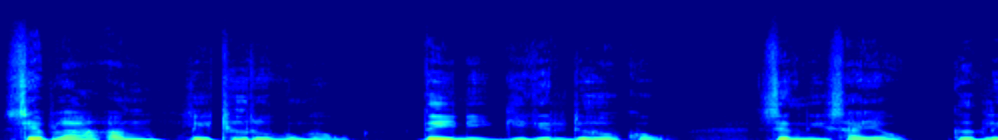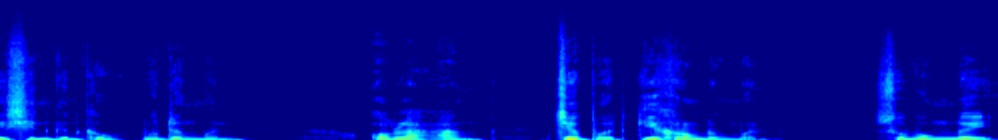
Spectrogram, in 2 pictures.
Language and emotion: Bodo, fearful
